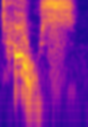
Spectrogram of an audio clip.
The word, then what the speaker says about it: Taos: Pueblo in the southwest that is that is pronounced Tous and it is T and is and it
